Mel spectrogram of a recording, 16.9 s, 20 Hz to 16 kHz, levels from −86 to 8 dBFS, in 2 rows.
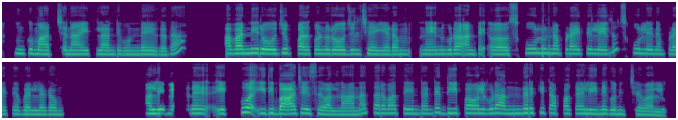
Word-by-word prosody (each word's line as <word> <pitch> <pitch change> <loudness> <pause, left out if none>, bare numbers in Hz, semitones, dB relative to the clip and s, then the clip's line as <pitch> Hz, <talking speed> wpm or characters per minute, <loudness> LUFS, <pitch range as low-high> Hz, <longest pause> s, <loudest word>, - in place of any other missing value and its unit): కుంకుమార్చన 225 -2 -1 0.2
ఇట్లాంటివి 210 -1 -4
ఉండేవి 200 -1 -2
గదా! 225 +7 -4 0.6
అవన్నీ 250 +1 +5
రోజు 240 +2 +2 0.2
11 230 0 +2
రోజులు 225 0 -1
చేయడం. 210 0 -2 0.3
నేను 215 +1 0
గూడా 230 0 +3
అంటే 210 - -4 0.2
ఆహ్, 210 0 +3
స్కూలున్నప్పుడైతే 255 -3 -2
లేదు, 220 - 0
స్కూల్లేనప్పుడైతే 225 -4 -4
వెళ్ళడం. 205 0 -2 1.1
మళ్ళీ 245 0 +5
వెంటనే 250 +1 +1 0.3
ఎక్కువ 300 +6 -1 0.2
ఇది 255 +1 +1
బాగా 230 0 +10
చేసేవాళ్ళు 220 -6 0
నాన్న. 195 +2 -3 0.2
తర్వాతేంటంటే, 250 0 -2
దీపావళి 260 0 +1
గూడా 265 +1 +3
అందరికి 250 +3 -1
టపాకాయలు 245 -1 -1
ఈయనే 230 +1 -2
గొనిచ్చేవాళ్ళు. 190 -6 -5
230 Hz, 110 wpm, -24 LUFS, 210-250 Hz, 1.1 s, బాగా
